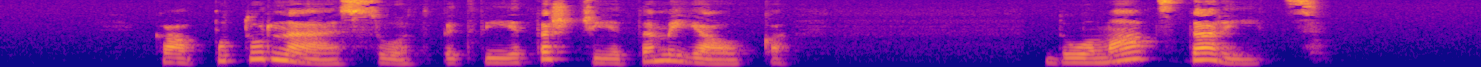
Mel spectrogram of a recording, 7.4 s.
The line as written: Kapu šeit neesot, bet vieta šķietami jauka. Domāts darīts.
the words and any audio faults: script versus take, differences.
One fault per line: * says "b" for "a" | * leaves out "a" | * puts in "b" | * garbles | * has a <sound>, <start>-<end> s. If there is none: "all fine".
* says "tur" for "šeit"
